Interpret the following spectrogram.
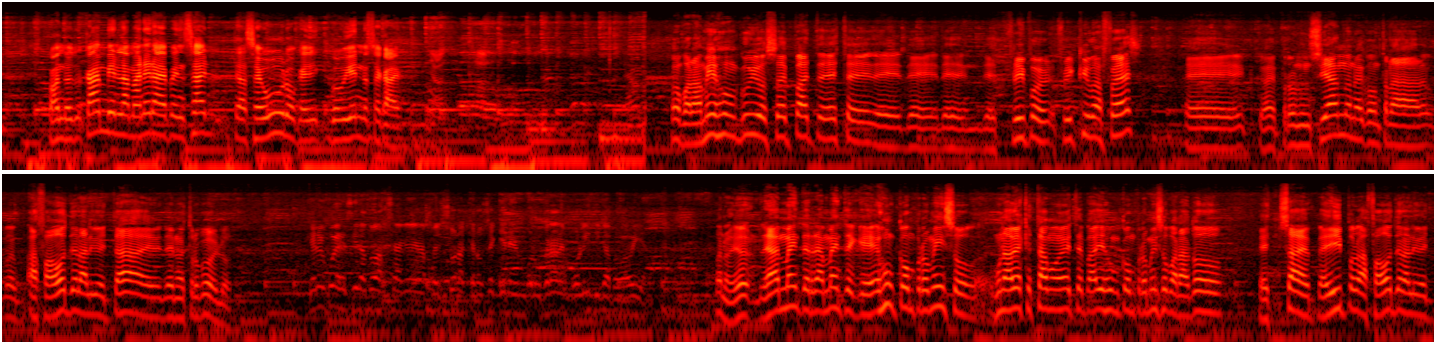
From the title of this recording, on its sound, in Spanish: Entrevistas en el Free Cuba Fest 2020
